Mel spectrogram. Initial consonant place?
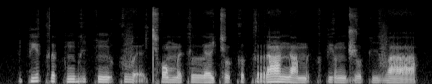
labial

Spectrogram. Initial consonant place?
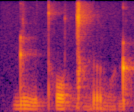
retroflex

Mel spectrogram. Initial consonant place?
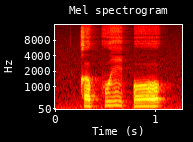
velar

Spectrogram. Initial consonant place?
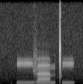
glottal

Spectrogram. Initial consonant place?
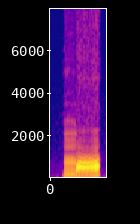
labial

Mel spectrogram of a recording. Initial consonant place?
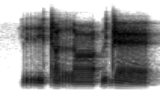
alveolar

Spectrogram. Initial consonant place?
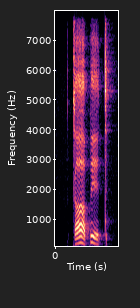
velar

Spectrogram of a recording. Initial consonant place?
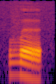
labial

